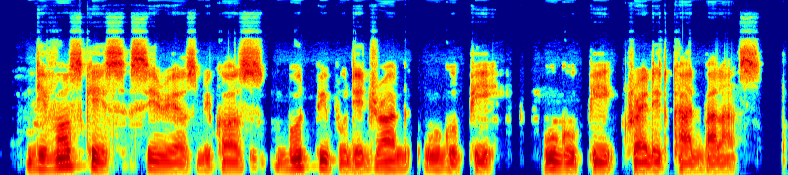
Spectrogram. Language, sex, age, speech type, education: Nigerian Pidgin, male, 30-45, spontaneous, tertiary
